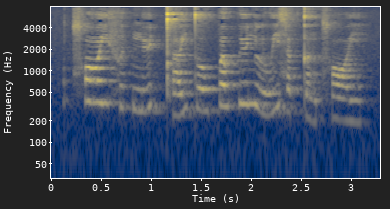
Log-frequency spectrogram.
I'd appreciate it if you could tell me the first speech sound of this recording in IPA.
t͡sʰ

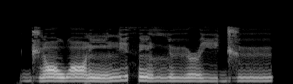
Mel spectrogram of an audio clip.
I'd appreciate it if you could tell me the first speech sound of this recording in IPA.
d͡ʒ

